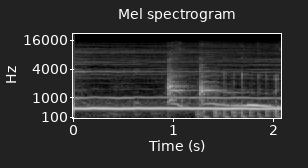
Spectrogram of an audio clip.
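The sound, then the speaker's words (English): A person imitates a wolf, holding one long, steady, loud howl before breaking into a quick run of short rhythmic yelps near the end. “I'm just calling to the wolf goddess to bestow her greatness upon us.”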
